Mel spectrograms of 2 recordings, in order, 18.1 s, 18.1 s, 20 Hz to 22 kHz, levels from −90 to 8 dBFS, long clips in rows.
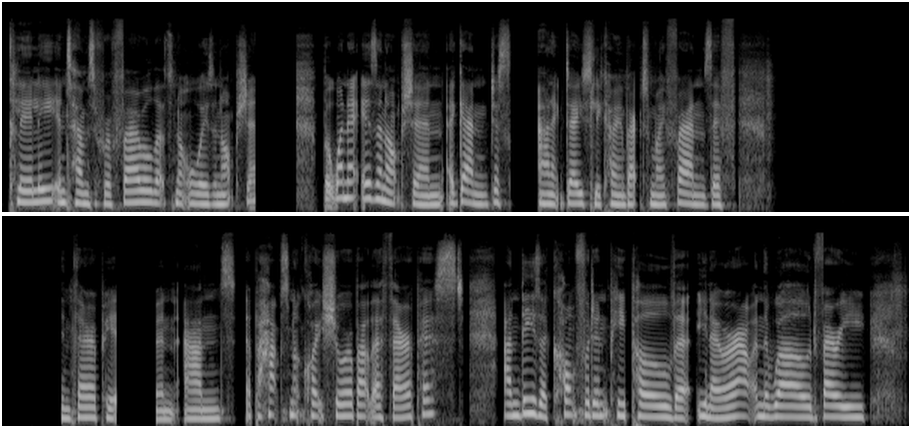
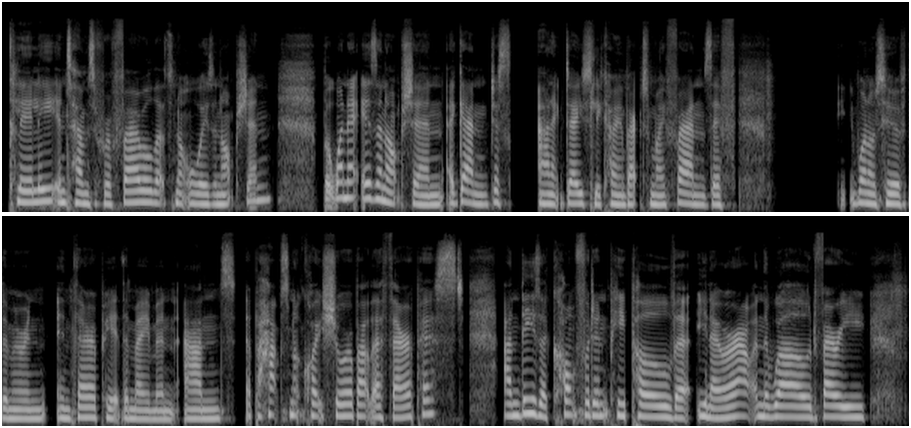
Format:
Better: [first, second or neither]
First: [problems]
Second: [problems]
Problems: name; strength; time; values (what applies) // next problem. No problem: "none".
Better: second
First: audio cutting out; at 2.5 s, at 8 s for 1.5 s and at 10 s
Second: none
